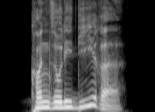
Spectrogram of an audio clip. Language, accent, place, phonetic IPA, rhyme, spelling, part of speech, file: German, Germany, Berlin, [kɔnzoliˈdiːʁə], -iːʁə, konsolidiere, verb, De-konsolidiere.ogg
- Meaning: inflection of konsolidieren: 1. first-person singular present 2. singular imperative 3. first/third-person singular subjunctive I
